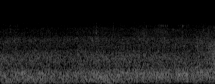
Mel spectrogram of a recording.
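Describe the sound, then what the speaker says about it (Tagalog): Strong ocean surf and current roll in steadily off Jeju Island, South Korea, as a loud, continuous broadband wash with wind buffeting the microphone and no distinct breaks between waves. "Ang lakas ng current, ang lakas nung alon, and ang lamig pa."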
